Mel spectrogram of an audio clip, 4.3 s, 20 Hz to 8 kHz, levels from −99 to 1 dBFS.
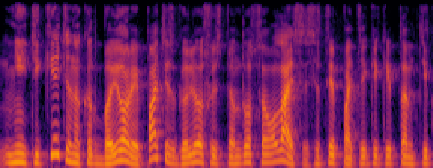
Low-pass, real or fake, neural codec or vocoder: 7.2 kHz; fake; codec, 16 kHz, 16 kbps, FunCodec, trained on Chinese and English, 50 frames a second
